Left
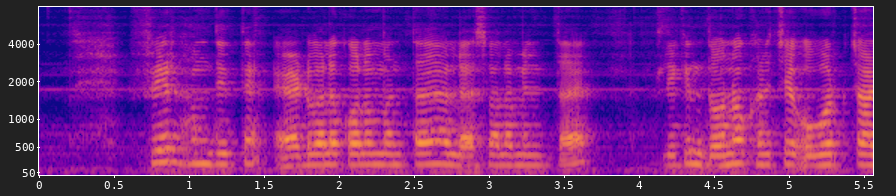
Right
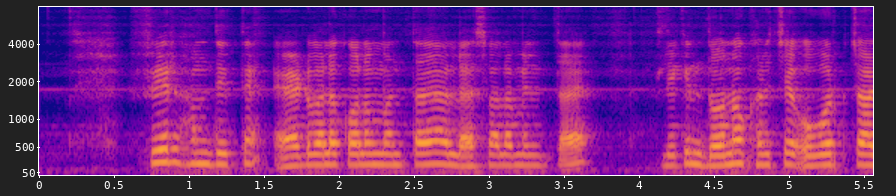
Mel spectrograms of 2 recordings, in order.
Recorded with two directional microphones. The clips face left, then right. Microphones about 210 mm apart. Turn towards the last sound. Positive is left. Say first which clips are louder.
# right 5 dB
turn(degrees=-50)  # may be behind; listen again after turning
